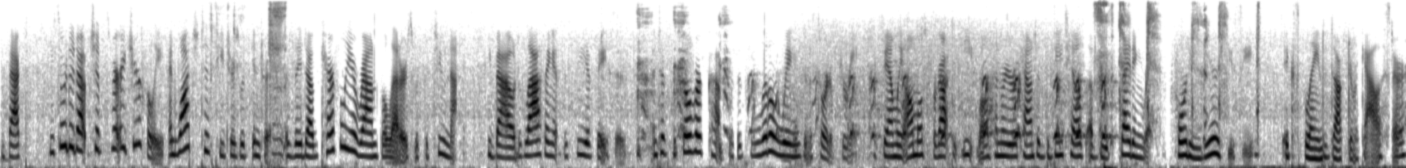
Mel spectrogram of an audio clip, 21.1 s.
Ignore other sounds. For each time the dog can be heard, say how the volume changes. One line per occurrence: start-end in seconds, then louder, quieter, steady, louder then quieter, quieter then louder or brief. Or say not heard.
11.2-16.8 louder.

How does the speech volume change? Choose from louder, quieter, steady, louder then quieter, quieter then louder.
steady.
